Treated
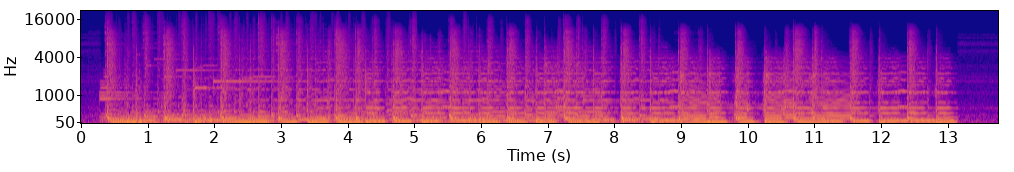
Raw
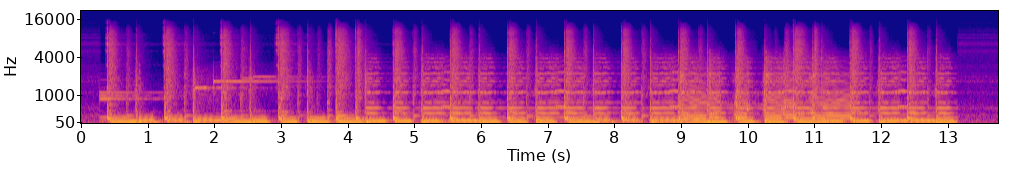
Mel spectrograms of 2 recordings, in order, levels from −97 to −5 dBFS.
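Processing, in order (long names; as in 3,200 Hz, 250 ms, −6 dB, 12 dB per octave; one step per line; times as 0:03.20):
delay with pitch and tempo change per echo 107 ms, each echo +7 semitones, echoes 3, each echo −6 dB
0:05.04–0:05.51: low-pass filter 8,300 Hz 24 dB per octave
level −8 dB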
